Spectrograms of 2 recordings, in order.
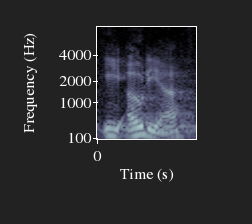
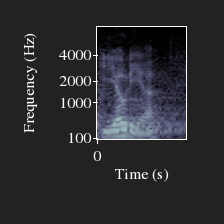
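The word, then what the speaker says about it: Euodia: It's Eodia, which looks like Yodia, Eodia, and Syntyche.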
